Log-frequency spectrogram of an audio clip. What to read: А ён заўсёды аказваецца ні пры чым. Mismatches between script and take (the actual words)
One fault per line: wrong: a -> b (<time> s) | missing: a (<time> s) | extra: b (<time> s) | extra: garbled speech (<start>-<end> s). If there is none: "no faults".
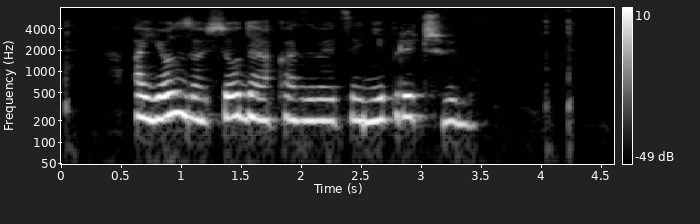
no faults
